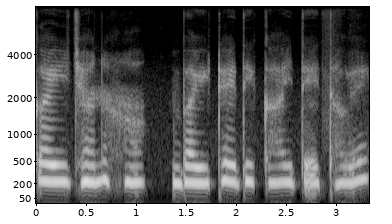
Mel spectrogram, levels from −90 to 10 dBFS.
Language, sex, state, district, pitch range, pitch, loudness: Chhattisgarhi, female, Chhattisgarh, Jashpur, 210-225 Hz, 220 Hz, -15 LUFS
